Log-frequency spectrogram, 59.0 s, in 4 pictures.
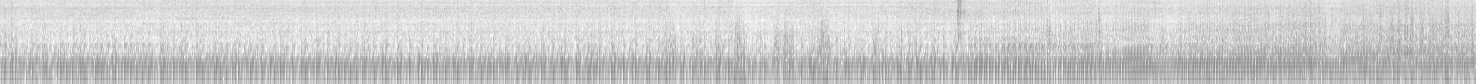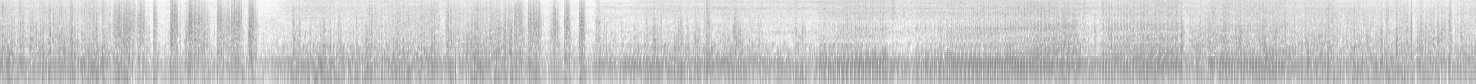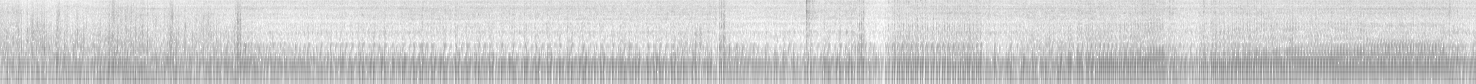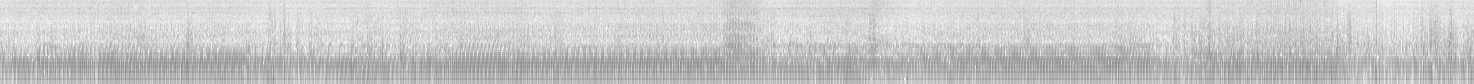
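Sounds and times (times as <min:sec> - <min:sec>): motorcycle engine accelerating: 0:00.0 - 0:59.0
wind noise: 0:13.3 - 0:22.9, 0:55.8 - 0:59.0.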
